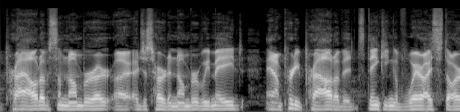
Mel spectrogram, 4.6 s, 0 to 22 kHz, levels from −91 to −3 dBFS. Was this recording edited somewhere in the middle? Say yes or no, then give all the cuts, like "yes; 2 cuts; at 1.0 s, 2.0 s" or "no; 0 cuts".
yes; 1 cut; at 2.6 s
